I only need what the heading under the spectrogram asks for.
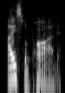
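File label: "isopod", American English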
